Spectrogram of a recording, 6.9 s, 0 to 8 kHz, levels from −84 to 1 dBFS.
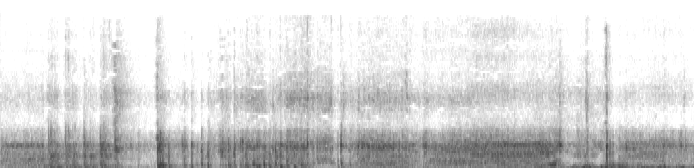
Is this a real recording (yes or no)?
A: no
